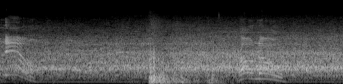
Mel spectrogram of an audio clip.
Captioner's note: body thuds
